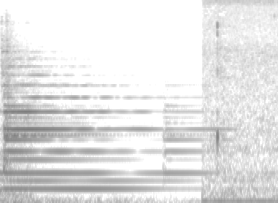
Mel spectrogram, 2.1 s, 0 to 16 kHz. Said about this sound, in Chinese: 同时11点的钟声响起，从市中心一圈波纹扩散开来，覆盖了整个城市。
